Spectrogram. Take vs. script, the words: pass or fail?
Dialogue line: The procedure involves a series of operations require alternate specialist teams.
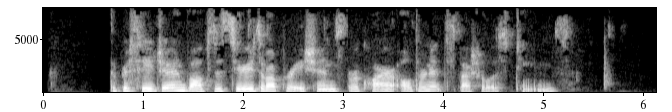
pass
